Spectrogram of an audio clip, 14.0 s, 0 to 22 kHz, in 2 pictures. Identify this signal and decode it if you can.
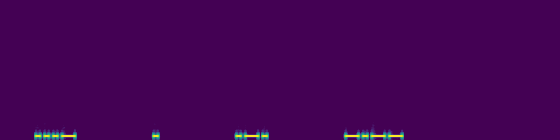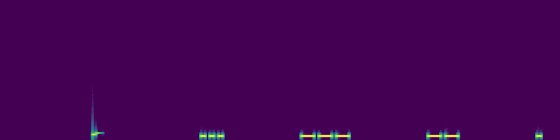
Morse code, heard as a keyed tone, about 22 wpm, spaced as for 8 wpm, 700 Hz. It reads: VERY SOME
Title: 6x Character Spacing - Top 200 Words - 22wpm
